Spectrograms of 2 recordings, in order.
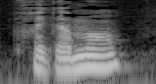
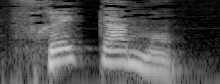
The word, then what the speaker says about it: fréquemment: Y sobre todo, cuidado con los adverbios terminados en A-N-T, en, E-N-T. Página 305. Abondant, abondamment. Y fréquent, fréquemment, que aunque se escribe fréquemment, que han visto en el libro, se pronuncia como si tuviera una A. Fréquemment, y no fréquemment.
